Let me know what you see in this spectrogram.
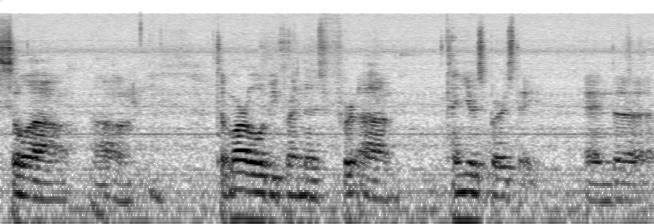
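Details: Adult man speaking; Ordinary adult speech.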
